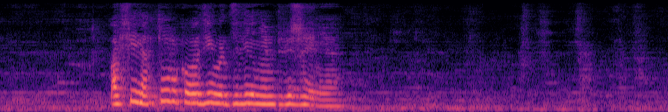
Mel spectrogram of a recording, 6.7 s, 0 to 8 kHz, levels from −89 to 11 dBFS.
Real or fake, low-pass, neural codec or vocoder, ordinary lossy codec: fake; 7.2 kHz; codec, 44.1 kHz, 2.6 kbps, SNAC; MP3, 48 kbps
